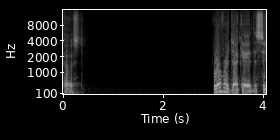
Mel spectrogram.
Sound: silence

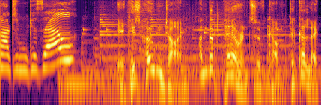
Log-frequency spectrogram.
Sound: bell tolling

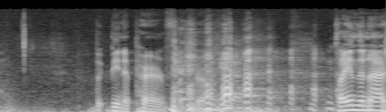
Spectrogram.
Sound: laughs

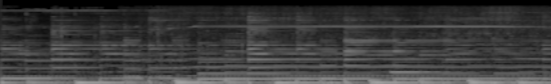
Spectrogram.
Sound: gentle guitar strumming music; drone whirring

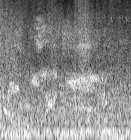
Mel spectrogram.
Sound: growling

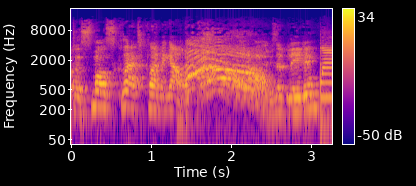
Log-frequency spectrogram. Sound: chorus of disgusted screams

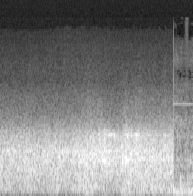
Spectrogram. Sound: wind blowing

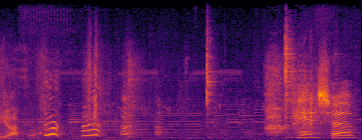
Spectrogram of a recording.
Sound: laughs

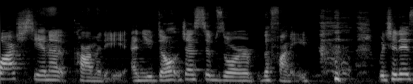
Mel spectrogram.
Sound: chuckles

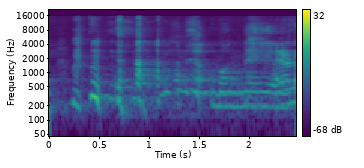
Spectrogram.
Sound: chuckling

